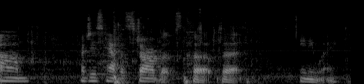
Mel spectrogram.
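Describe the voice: Speaking at a moderate pace, a woman uses an extremely low pitch with lively intonation.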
